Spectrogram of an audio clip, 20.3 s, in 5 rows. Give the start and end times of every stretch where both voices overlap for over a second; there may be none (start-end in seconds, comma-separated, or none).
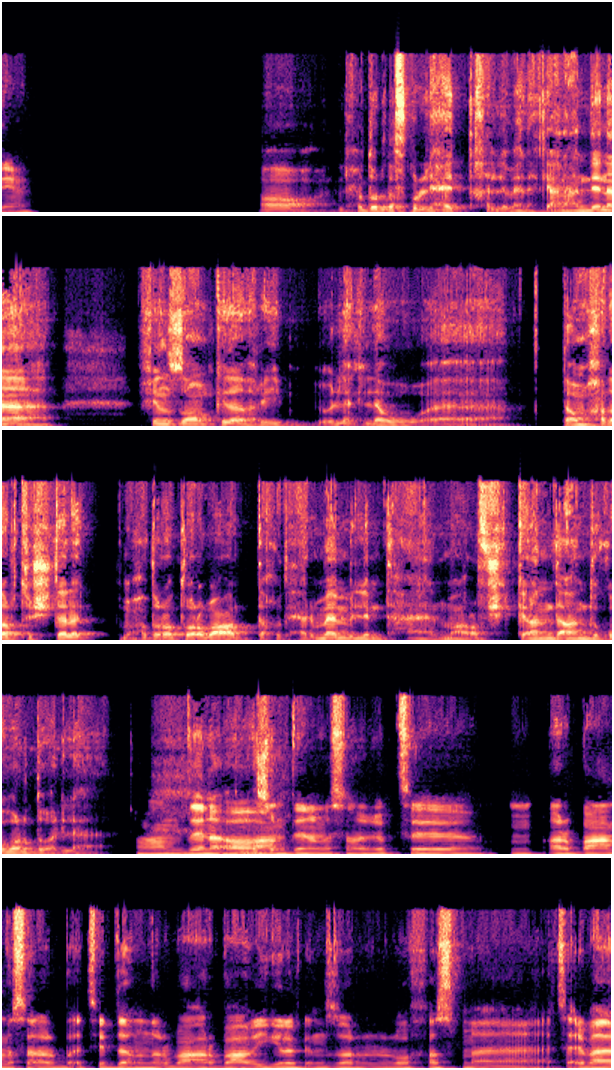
none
